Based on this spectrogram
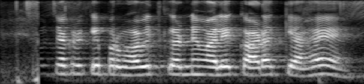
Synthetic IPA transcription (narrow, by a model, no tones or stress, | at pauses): t͡ʃəkɾəkepɾɐbʱaːʋɪt̪kɐɾneʋaːlekaːɽəkːjaːɦɛː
